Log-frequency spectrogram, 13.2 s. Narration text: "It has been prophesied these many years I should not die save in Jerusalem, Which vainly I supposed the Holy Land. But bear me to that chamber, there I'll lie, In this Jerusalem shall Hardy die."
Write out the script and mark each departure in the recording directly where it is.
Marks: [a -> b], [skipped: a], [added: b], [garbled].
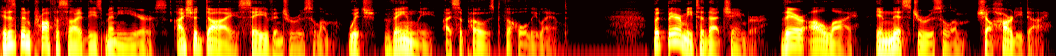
"It has been prophesied these many years I should [skipped: not] die save in Jerusalem, Which vainly I supposed the Holy Land. But bear me to that chamber, there I'll lie, In this Jerusalem shall Hardy die."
